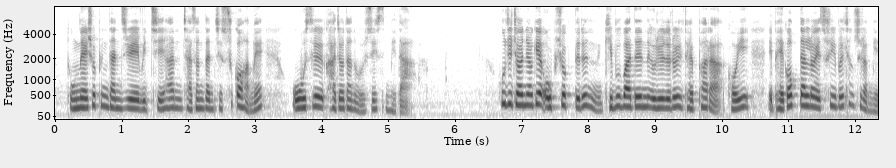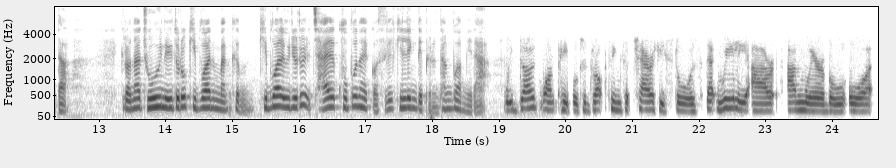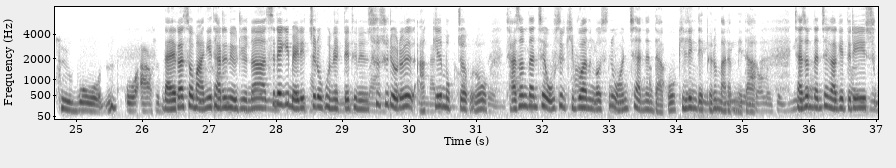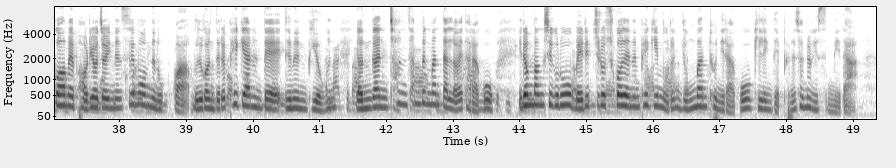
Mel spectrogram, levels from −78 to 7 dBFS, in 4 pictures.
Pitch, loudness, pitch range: 200 Hz, -24 LUFS, 170-225 Hz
